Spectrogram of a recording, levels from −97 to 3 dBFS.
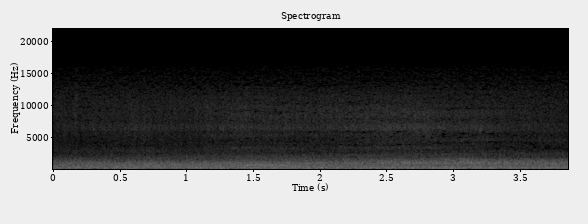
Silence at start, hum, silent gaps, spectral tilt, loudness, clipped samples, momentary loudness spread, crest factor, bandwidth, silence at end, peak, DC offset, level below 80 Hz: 0 s; none; none; -4.5 dB/octave; -58 LUFS; under 0.1%; 2 LU; 14 dB; 16 kHz; 0 s; -44 dBFS; under 0.1%; under -90 dBFS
